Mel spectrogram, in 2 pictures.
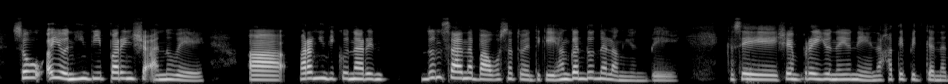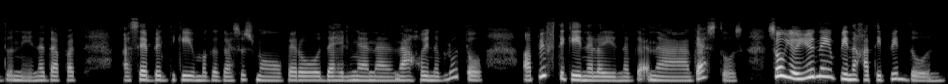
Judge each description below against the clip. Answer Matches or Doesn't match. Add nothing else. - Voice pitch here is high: Matches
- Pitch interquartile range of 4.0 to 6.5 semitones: Matches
